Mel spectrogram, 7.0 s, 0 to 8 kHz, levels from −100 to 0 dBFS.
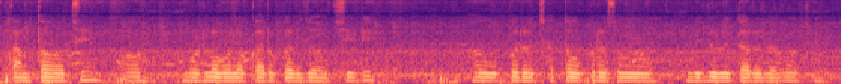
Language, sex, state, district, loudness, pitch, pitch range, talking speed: Odia, male, Odisha, Malkangiri, -19 LUFS, 130 Hz, 130-135 Hz, 145 wpm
